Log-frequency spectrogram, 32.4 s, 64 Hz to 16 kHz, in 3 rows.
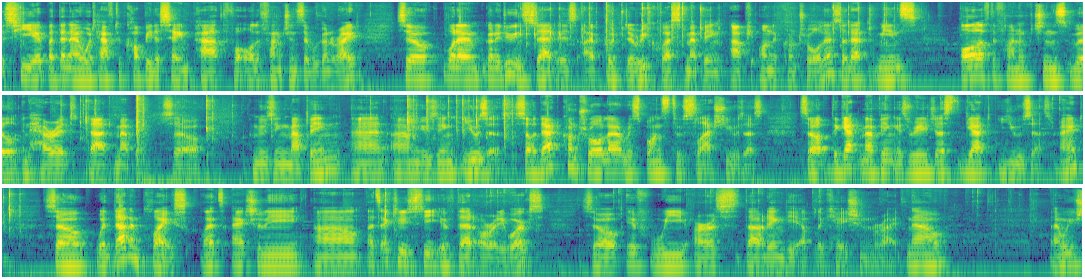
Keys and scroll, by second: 0.1 shift+super+Left, 5.2 Up, 5.9 super+Right, 6.0 Return, 6.4 alt+l, 6.7 shift+r, 11.5 shift+m, 12.1 Return, 12.9 shift+8, 13.7 shift+2, 14.9 shift+7, 15.8 Escape, 21.8 super+s, 25.5 super+1.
